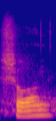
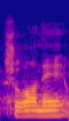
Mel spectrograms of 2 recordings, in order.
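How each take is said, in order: First: The final e is left silent at the end. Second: The final e is sounded at the end. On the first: The speaker calls it right. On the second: The speaker calls it wrong.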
